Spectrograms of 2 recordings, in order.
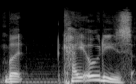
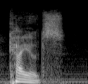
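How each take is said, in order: First: The word is pronounced in a softer, wimpier way. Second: The word is pronounced in a harder, manlier way. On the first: The speaker calls it wrong. "I think, is a wimpy way of saying coyotes" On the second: The speaker calls it right. "Doesn't that sound more manly?"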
